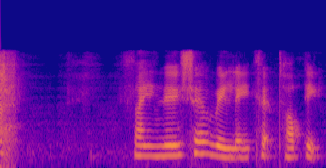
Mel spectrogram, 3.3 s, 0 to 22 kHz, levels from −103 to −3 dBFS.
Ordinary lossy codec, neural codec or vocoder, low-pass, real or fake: none; codec, 24 kHz, 1.5 kbps, HILCodec; 7.2 kHz; fake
